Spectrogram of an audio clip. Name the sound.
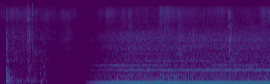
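clock ticking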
